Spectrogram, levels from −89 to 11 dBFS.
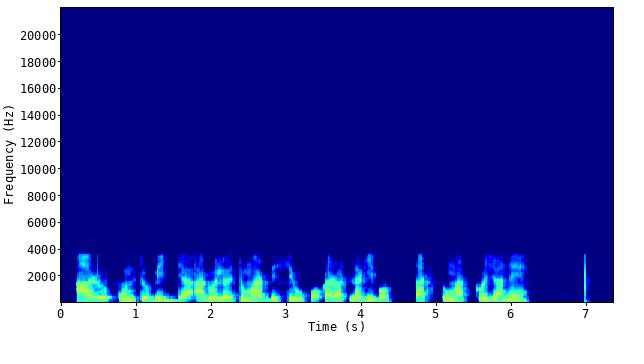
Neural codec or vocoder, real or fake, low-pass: codec, 24 kHz, 3.1 kbps, DualCodec; fake; 3.6 kHz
